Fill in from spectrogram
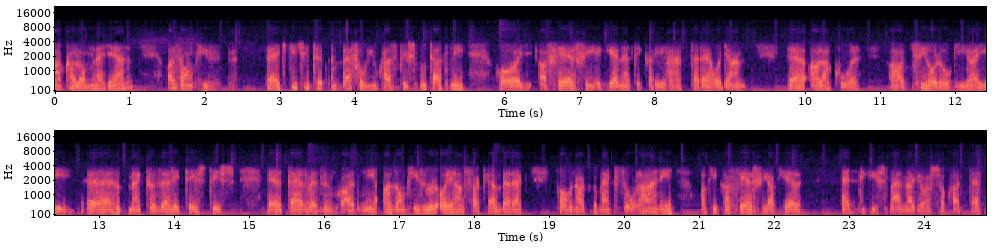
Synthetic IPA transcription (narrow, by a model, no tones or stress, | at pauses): lkʰɒlo̞mlɛɟɛnɒzo̞ŋkʰivyl | ɛɟkit͡ʃit̪bɛfo̞ɡjukɒst̪iʃmut̪ɒt̪nihoɟɒ̰feːrfiɡɛnɛt̪ikʰɒjiɦaːt̪ːɛɾɛɦo̞ɟɒ̰n | ʔɒlɒkʰulɒpsiɦo̞loːɡijɒ̰ji | mɛkːøzɛlit̪eːʃt̪iʃ | t̪ɛrvɛzyŋkɒd̪niɒzo̞ŋkʰivylo̞jɒnsɒkʰɛ̰mbɛɾɛkfo̞ɡnɒkmɛksoːlɒlniɒkikɒfeːrfijɒkeːl | ɛd̪ːiɡiʃmaːrnɒɟo̞̰nʃo̞kʰɒ̰t̪ːɛ̰t̪ː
